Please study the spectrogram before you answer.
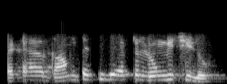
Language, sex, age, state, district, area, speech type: Bengali, male, 18-30, West Bengal, Uttar Dinajpur, urban, conversation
